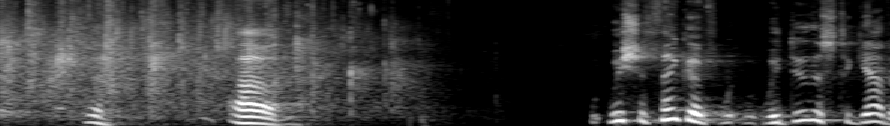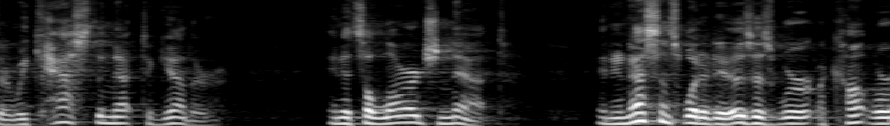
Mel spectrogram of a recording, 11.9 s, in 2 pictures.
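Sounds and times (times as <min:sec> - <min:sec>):
audience applause: 0:00.0 - 0:02.9
speech: 0:00.6 - 0:00.9, 0:01.5 - 0:02.1, 0:04.0 - 0:07.5, 0:08.1 - 0:11.8.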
